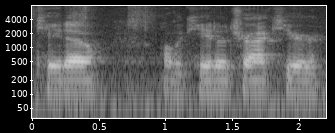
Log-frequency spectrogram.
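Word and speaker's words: Kato: cut down all of the kado track that I have here I think it's actually pronounced Cato while the Cato track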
